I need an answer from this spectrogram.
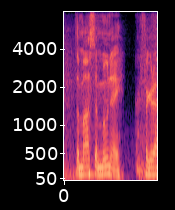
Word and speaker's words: Masamune: a little shorter in this game the masamune i figured out how to say it guys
